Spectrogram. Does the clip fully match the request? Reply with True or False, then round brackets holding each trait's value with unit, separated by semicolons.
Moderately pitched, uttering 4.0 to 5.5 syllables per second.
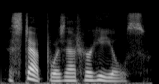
True (180 Hz; 4.6 syllables/s)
